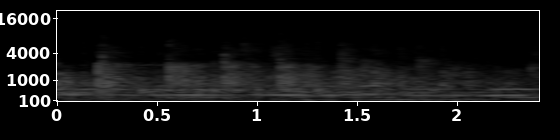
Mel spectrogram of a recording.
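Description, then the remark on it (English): Scattered applause from an audience, a dense patter of hand claps that stays fairly steady and moderately loud throughout, with a faint murmur of voices underneath. “You can clap. It's fine.”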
